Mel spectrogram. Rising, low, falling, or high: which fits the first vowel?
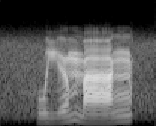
rising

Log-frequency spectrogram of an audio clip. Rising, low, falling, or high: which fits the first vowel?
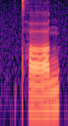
rising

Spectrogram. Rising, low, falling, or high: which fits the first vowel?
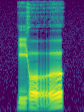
low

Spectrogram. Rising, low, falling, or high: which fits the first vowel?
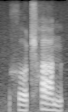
low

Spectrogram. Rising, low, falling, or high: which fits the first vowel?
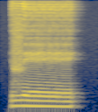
low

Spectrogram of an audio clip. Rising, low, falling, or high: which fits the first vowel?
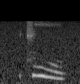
falling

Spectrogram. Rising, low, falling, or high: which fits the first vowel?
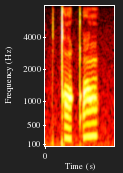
low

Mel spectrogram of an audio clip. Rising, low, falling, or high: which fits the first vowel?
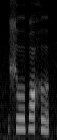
low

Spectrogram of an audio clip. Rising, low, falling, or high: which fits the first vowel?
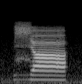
low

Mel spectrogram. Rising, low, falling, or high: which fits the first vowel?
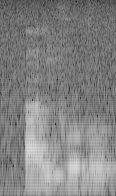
high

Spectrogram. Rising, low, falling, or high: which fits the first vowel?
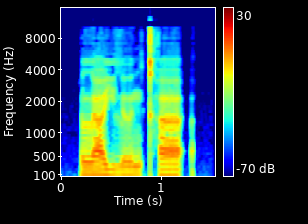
falling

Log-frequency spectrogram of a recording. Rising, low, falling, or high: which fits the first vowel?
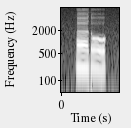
low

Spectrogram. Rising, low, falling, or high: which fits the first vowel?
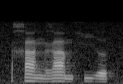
low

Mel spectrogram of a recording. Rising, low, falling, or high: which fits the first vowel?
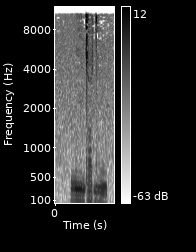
low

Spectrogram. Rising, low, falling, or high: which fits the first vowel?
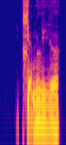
rising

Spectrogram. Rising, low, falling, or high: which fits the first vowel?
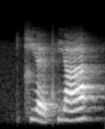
low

